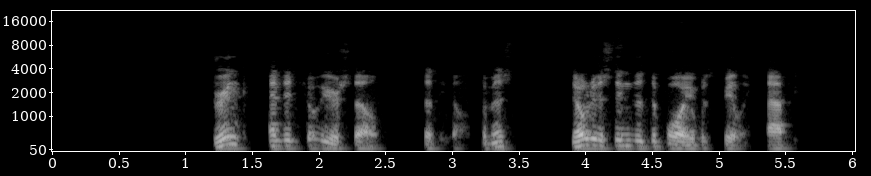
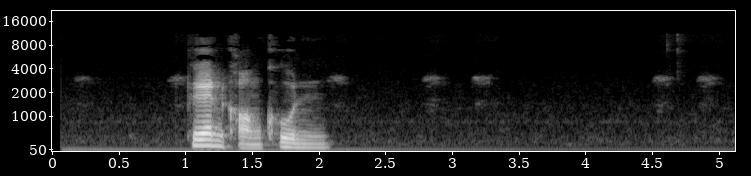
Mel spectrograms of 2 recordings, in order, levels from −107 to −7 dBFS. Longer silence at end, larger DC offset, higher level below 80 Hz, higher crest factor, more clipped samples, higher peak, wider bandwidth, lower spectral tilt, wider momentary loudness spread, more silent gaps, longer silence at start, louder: second, 0.5 s vs 3.05 s; neither; second, -76 dBFS vs -62 dBFS; about the same, 22 dB vs 24 dB; neither; second, -26 dBFS vs -8 dBFS; second, 5.8 kHz vs 7.4 kHz; second, -4.5 dB/octave vs -8 dB/octave; about the same, 14 LU vs 16 LU; first, 1.48-1.62 s, 2.50-2.79 s, 3.13-3.22 s, 3.47-3.89 s, 4.97-5.04 s, 5.24-5.36 s vs none; first, 1.2 s vs 1.05 s; second, -46 LUFS vs -27 LUFS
